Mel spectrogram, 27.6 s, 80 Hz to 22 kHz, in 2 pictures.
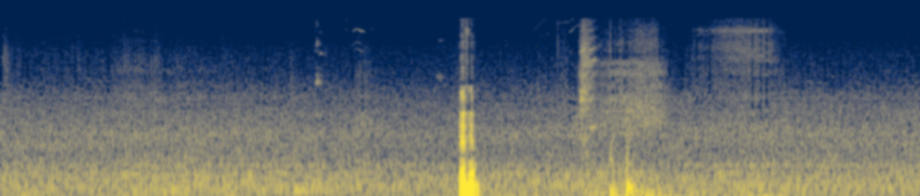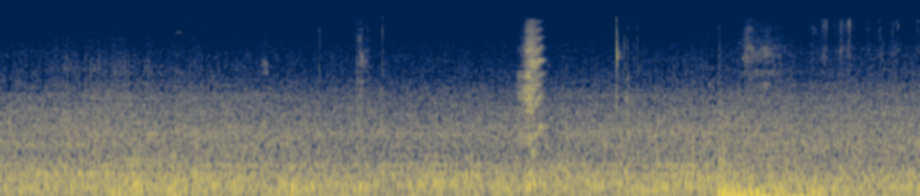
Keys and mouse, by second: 4.1-5.7 drag, 5.3 ctrl+Tab, 6.7-7.9 drag, 8.1-10.3 drag, 10.3 f, 10.9 f, 14.7-16.5 right drag, 16.3 ctrl+Tab, 17.4 right click, 18.0 click, 19.0-20.2 drag, 19.7 ctrl+Tab, 22.8 f, 23.4 f.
